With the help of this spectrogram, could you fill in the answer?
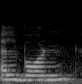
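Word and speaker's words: Alboran: अगर आप वेस्ट में हो तो यहां पर अलबर्न सी आएगा जो भी है आप प्रोनाउंस आपने अकॉर्डिंग करना अल्बोरान जो भी है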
